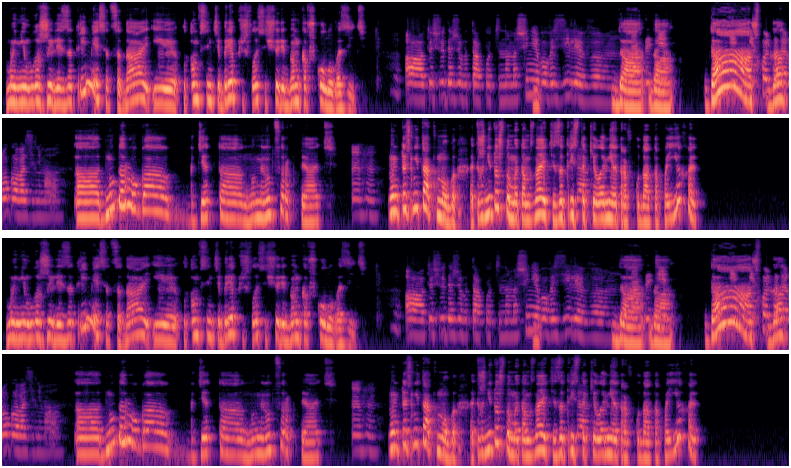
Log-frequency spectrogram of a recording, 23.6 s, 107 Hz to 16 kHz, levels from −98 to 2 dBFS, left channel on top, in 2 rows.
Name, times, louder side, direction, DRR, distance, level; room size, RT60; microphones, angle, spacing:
voice 1, 0.1-5.4 8.0-8.1 9.1-10.1 10.6-11.8 12.9-16.8 17.6-22.2, left 4 dB, 90° left, 0.4 m, -23 dB
voice 2, 5.8-10.1 10.9-12.7 17.0-17.4 20.4-20.6, left 3 dB, 30° left, 0.8 m, -36 dB
2.4 x 2.3 x 2.3 m
head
